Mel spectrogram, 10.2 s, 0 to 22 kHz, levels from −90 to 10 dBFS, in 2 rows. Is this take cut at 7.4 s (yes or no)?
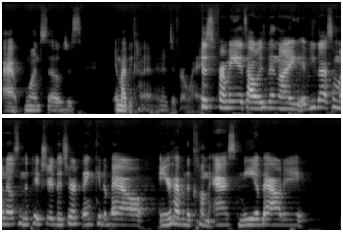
no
